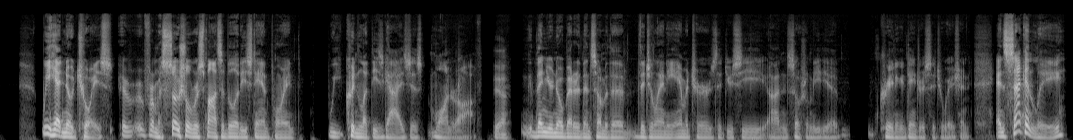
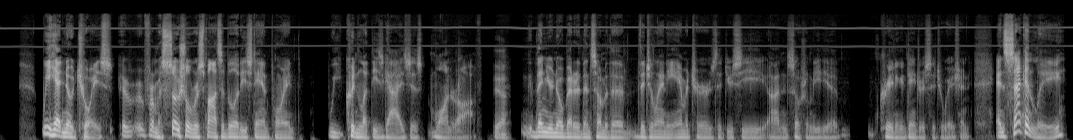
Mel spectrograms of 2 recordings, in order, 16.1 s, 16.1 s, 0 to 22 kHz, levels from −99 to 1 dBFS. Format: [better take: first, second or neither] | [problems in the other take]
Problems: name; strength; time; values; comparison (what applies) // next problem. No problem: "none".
first | high-pitched whine; faint; throughout; 9.5 kHz, 25 dB below the speech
